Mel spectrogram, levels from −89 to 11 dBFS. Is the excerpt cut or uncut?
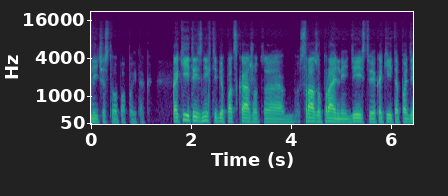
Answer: uncut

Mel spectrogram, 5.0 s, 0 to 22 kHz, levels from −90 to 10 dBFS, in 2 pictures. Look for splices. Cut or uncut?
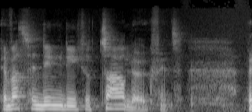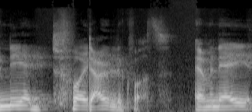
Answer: cut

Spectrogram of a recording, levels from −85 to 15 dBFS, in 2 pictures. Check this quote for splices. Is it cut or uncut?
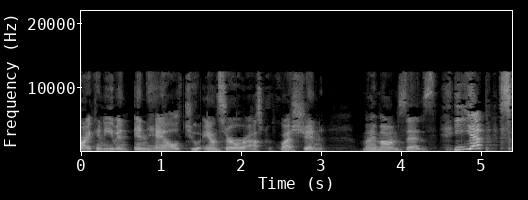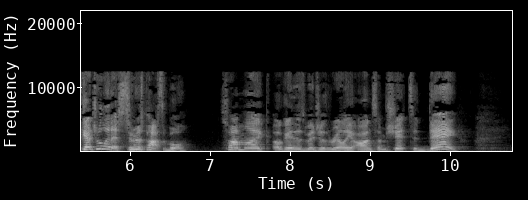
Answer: uncut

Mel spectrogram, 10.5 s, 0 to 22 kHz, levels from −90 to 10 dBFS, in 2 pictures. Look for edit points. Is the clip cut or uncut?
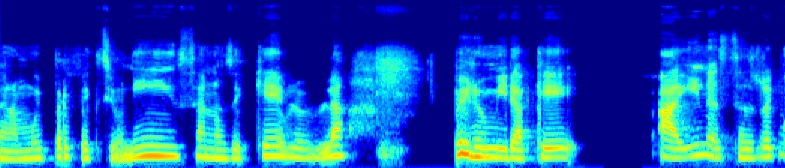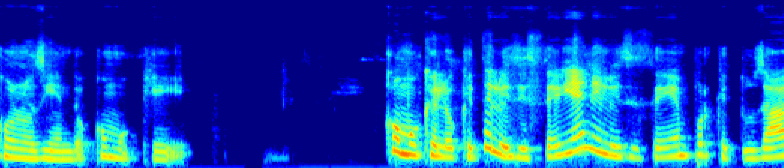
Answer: cut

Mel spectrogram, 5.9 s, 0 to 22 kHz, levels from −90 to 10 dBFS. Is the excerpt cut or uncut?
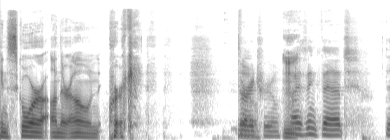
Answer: cut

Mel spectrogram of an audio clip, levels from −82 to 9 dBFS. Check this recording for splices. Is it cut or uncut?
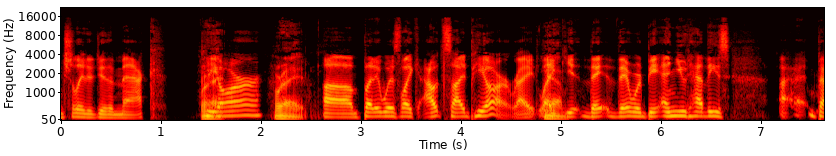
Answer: uncut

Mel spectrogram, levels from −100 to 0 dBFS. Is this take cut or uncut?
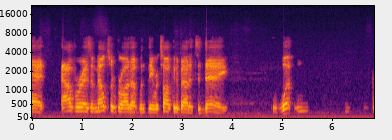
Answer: uncut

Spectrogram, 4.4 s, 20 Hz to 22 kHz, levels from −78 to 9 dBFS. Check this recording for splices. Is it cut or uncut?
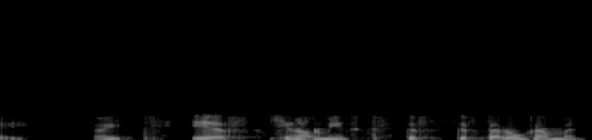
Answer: cut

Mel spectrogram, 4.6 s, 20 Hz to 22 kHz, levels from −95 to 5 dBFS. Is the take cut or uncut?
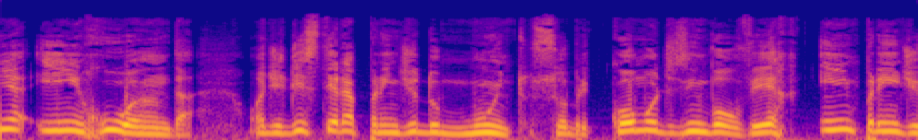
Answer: uncut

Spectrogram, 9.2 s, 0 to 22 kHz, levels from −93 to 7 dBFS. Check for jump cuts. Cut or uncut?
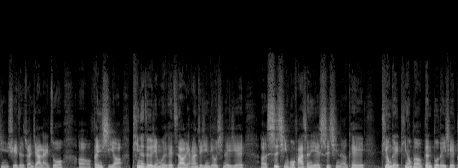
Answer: uncut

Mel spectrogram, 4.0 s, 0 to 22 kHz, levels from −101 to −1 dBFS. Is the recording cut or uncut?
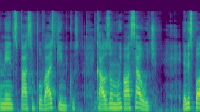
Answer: cut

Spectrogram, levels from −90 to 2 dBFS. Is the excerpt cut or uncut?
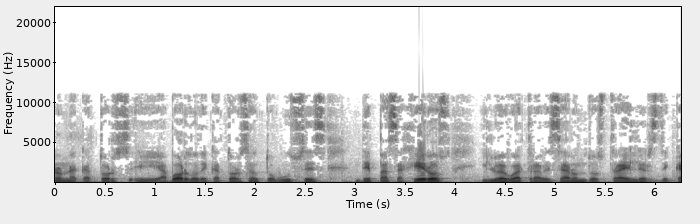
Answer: uncut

